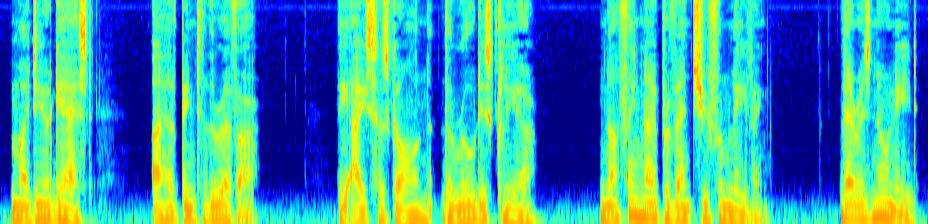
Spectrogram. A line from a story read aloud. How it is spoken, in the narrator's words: He said to me, quite calmly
